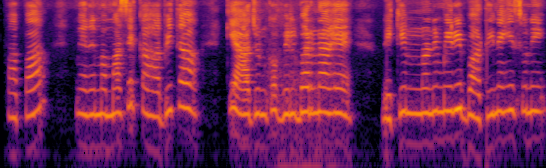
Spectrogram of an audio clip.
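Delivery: put-on a little girl begging her mother for help; pleading little girl. Daughter explains to father.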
